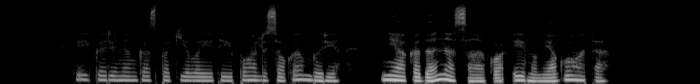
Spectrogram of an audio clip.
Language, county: Lithuanian, Kaunas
